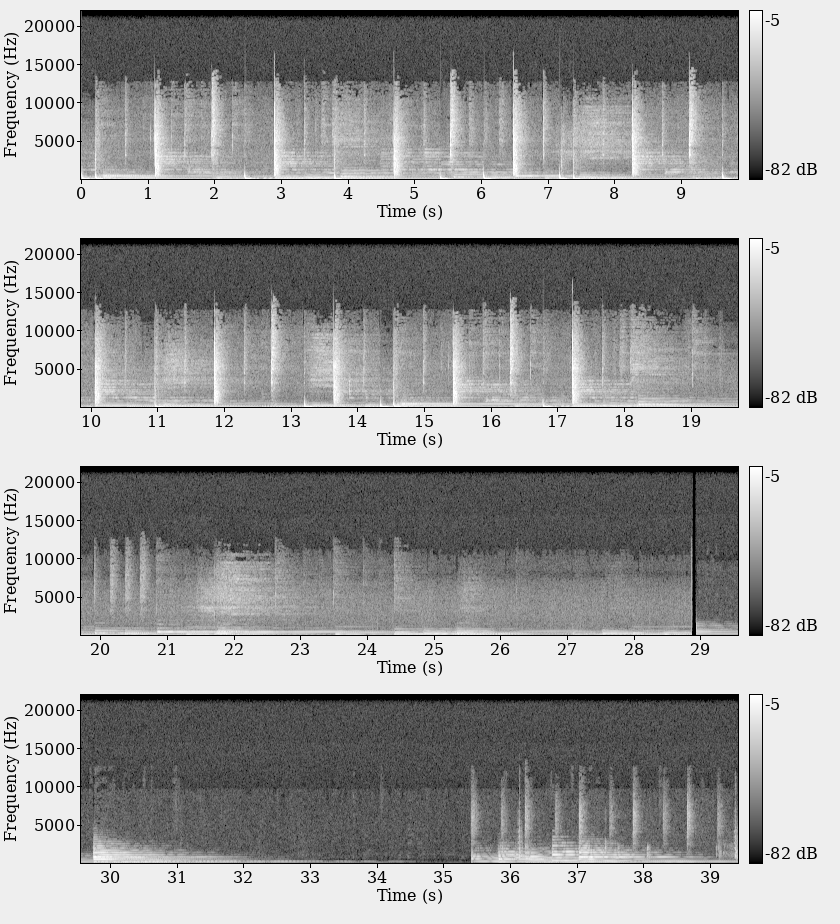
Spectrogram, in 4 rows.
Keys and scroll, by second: 6.2 b, 8.8 Delete, 16.1 z, 21.3 d, 30.8 z, 37.7-38.9 typing.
